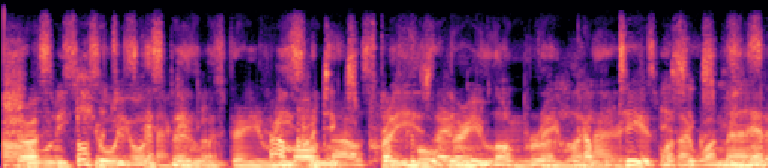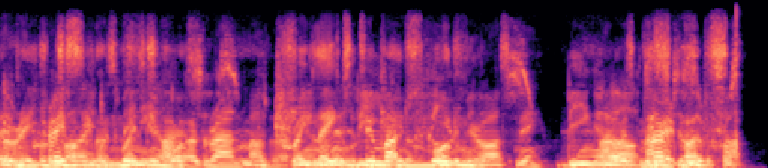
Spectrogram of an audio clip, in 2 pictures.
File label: male mix; SiSEC10; underdetermined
